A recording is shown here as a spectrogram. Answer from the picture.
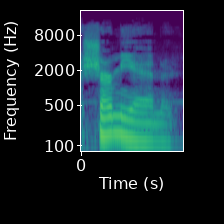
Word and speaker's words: Charmian: Even though they pronounce it oddly, like Charmian at different times. Well, they say a few different ways.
